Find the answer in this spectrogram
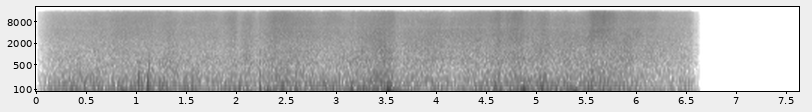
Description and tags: Foley effect with the purpose of simulating smoke
Effects, Foley, Smoke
